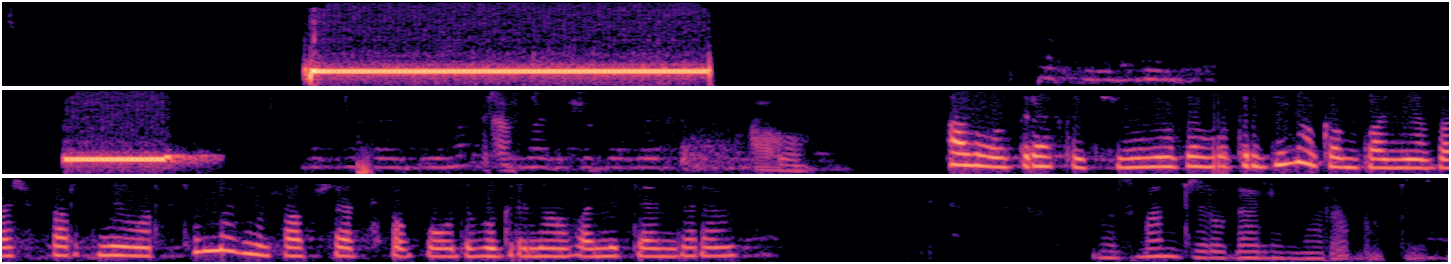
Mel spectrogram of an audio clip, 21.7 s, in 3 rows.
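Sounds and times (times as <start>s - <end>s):
telephone ringback tone while waiting: 1.5s - 3.6s, 7.6s - 8.4s
speech: 9.8s - 11.4s, 12.0s - 18.4s, 20.0s - 21.6s.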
